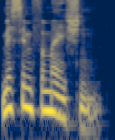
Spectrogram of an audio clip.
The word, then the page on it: misinformation: British English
